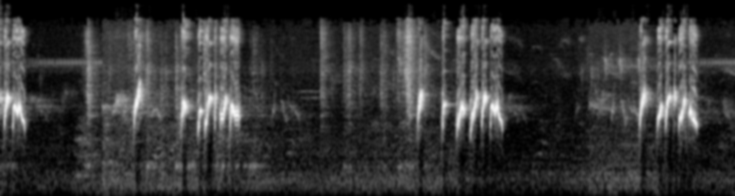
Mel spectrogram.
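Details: Thai red-whiskered bulbul singing a southern master-style song meant to rouse caged birds and tutor youngsters: four cheerful phrases of quick warbled notes, each ending in a tight cluster of slurred whistles, with faint background chatter.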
